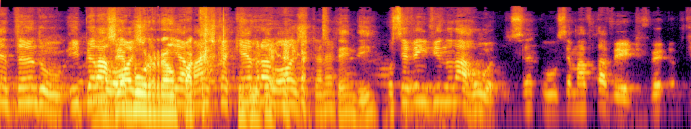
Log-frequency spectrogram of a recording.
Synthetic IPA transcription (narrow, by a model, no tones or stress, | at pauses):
t̪ẽnt̪ɐ̃nd̪ʊipelɐlseɛʒburɐ̃w̃apɐmaʒikɐkɛbɾɐalɔʒikɐnɛ̃t̪ẽd͡ʒ̪ivosevẽj̃vĩnd̪ʊnɐɦuɐseʊsemat̪ʊ̥t̪aveɾd͡ʒɪveɾ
